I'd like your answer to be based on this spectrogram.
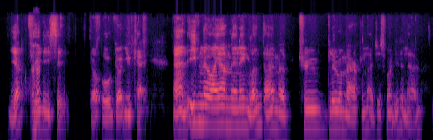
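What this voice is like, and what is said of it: British English accent. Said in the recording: “Originally from the UK. You just still sound funny ... You're accusing me of having an accent.”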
